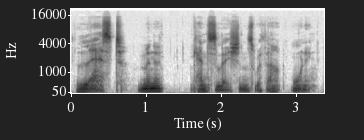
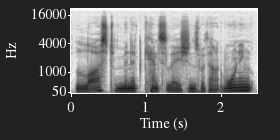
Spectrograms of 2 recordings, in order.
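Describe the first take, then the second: First: It is said with an American accent. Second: It is said with a neutral accent.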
